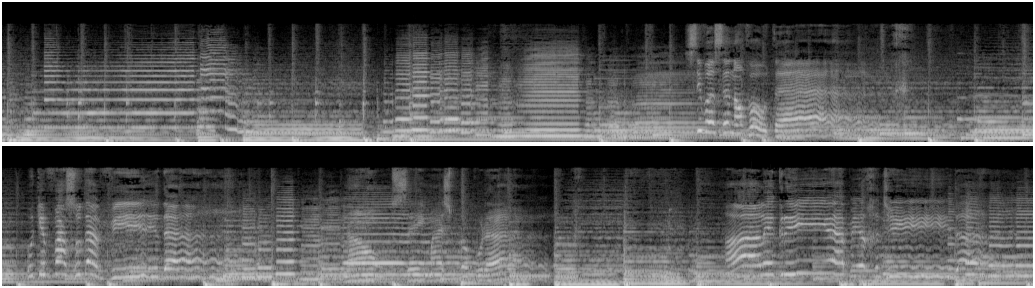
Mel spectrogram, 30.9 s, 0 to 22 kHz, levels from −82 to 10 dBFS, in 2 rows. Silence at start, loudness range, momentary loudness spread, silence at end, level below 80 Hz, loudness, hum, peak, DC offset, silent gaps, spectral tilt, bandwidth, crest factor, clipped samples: 0 s; 3 LU; 5 LU; 0 s; -20 dBFS; -14 LUFS; none; 0 dBFS; under 0.1%; none; -6 dB/octave; 12 kHz; 14 dB; under 0.1%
